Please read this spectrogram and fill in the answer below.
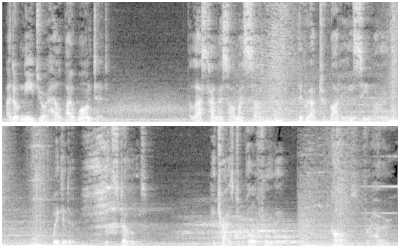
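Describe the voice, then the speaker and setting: An actor playing a solemn, regretful alien assassin and father in a video game, speaking in measured, formal, introspective phrases with a gravelly voice. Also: full character voice. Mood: haunted, anguished. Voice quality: very deep, heavily gravelly. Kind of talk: video game dramatic dialogue.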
